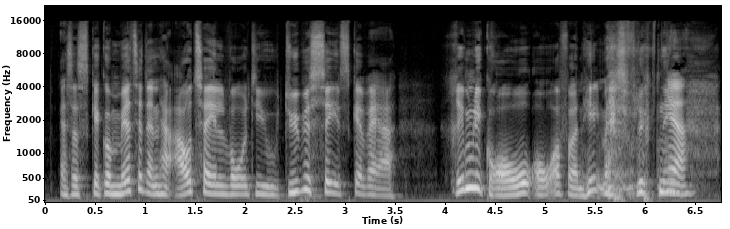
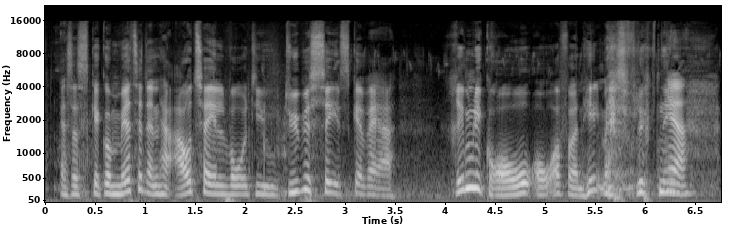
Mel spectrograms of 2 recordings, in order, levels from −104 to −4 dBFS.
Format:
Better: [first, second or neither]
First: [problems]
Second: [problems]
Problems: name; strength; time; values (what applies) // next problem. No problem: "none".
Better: first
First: none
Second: animal sounds; faint; throughout; 25 dB below the speech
